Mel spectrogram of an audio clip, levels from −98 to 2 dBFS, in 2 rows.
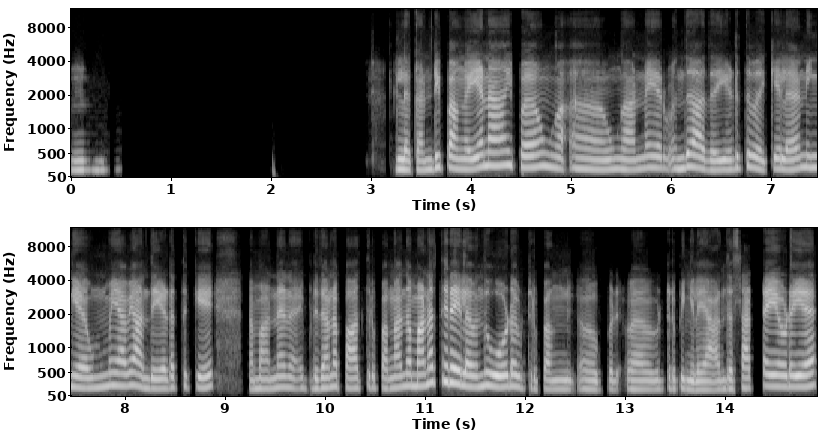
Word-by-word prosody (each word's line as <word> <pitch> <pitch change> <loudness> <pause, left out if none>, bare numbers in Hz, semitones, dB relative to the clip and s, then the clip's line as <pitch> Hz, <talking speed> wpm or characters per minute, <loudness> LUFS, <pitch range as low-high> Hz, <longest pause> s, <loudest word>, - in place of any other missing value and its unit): ம். 180 0 -6 2.9
இல்ல 195 -1 +4
கண்டிப்பாங்க. 200 +2 0
ஏன்னா, 265 +1 +4 0.2
இப்போ 235 -4 -2 0.2
உங்க 240 -4 -2 0.2
அ - - -2 0.3
உங்க 200 0 -3
அன்னையர் 220 +2 -2
வந்து, 210 +5 0
அதை 185 -3 -2
எடுத்து 225 +5 -3
வைக்கல, 195 +1 -1 0.2
நீங்க 230 -1 +1 0.2
உண்மையாவே 245 +3 0
அந்த 195 -3 -1
எடத்துக்கே, 210 +1 -2 0.4
நம்ம 180 +2 -4
அண்ணன, 210 +1 -2
"இப்படி 195 0 -5
தானே 225 +2 +1
பாத்திருப்பாங்க." 200 0 -2
அந்த 240 +1 0
மனத்திரையில 295 -4 +5
வந்து 245 +3 0
ஓட 230 +1 +3
விட்ருப்பாங்க 180 -4 -6 0.4
இப்டி 170 +2 -9
இல்ல 180 +1 -8
அ - - -3
விட்ருப்பீங்க 175 -1 -4
இல்லையா? 165 0 0
அந்த 180 +1 -3
சட்டையோடைய, 225 +2 +3
205 Hz, 135 wpm, -22 LUFS, 190-230 Hz, 2.9 s, மனத்திரையில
